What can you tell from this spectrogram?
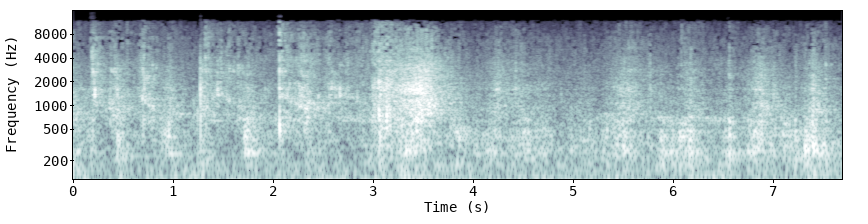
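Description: Close-up crunching and chewing of a chunk of packed shaved ice in the mouth: a run of fine crackling crunches, with a louder crunch about three seconds in, then quieter chewing.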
